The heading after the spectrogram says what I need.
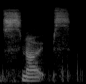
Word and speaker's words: Snopes: pronounce that right and it does rhyme with soaps so it's called snopes if in opa es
